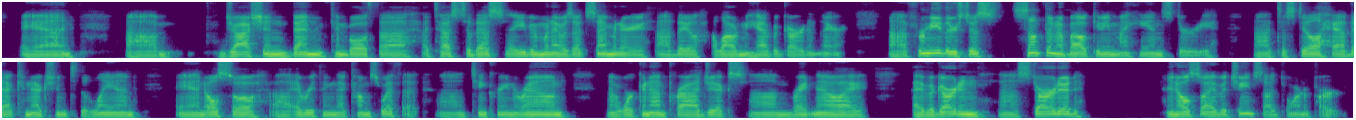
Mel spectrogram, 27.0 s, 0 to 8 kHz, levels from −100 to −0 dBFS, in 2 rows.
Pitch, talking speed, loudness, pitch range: 105 Hz, 175 wpm, -26 LUFS, 100-110 Hz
